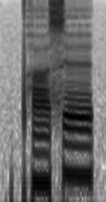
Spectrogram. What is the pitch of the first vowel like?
low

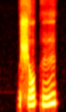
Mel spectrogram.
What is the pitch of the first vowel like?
rising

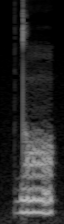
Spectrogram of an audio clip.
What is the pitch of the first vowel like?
low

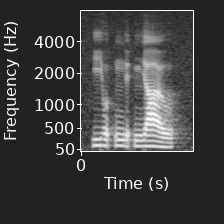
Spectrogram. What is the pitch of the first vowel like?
high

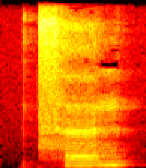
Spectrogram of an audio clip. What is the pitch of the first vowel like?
rising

